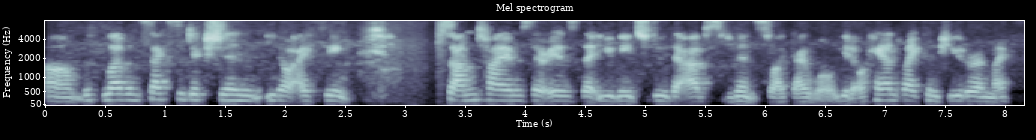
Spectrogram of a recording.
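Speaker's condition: No condition

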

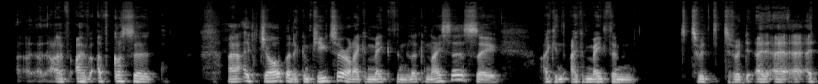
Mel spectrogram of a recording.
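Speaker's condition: Stutter; speech impediment; makes recording podcasts difficult, still runs own podcast; repeated sounds, repeated words, prolonged sounds

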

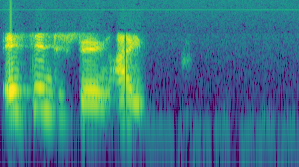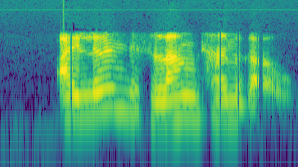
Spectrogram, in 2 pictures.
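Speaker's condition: Cerebral palsy; about 63 years old

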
